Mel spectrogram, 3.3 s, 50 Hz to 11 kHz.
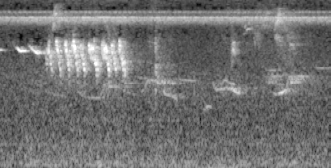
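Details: [6, 'Lined seedeater males exchange song in the background while a female incubates in nature. One fast phrase of bright, repeated, buzzy high notes is followed by faint thin whistles, over a steady high hiss.']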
